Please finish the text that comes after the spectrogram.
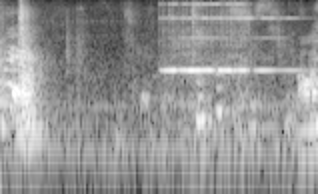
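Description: A telephone rings in a classroom as a steady, sustained electronic tone of moderate loudness that starts partway through, with brief voices and room noise around it.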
